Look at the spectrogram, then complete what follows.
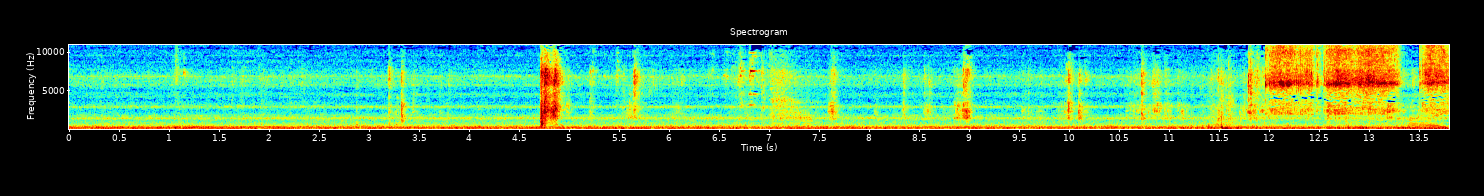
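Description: Light clicks and rattles of an ice-fishing rod and spinning reel being handled over a steady low hum, with one sharper click about five seconds in. Near the end, about a second and a half of loud rasping as the reel is worked.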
